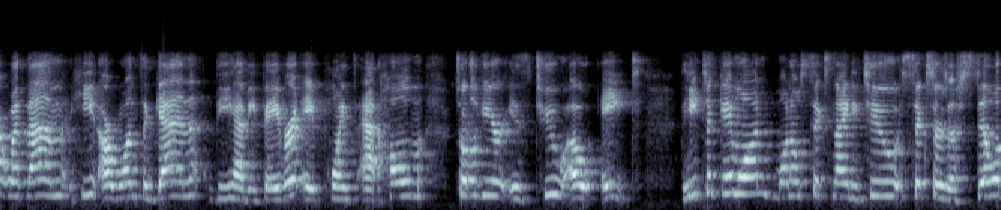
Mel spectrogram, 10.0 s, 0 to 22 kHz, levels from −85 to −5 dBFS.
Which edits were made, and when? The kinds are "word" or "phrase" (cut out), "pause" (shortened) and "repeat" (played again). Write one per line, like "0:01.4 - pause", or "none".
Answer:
none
